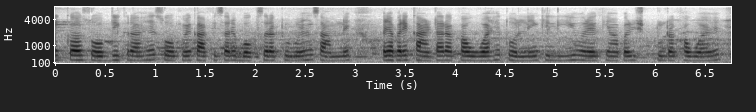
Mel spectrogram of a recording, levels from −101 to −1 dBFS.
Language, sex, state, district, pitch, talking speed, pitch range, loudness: Hindi, female, Bihar, Lakhisarai, 230 Hz, 300 wpm, 225-235 Hz, -19 LUFS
